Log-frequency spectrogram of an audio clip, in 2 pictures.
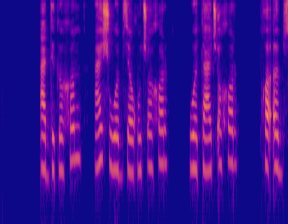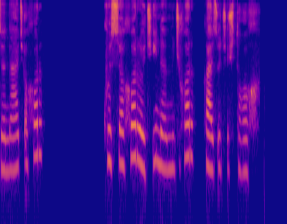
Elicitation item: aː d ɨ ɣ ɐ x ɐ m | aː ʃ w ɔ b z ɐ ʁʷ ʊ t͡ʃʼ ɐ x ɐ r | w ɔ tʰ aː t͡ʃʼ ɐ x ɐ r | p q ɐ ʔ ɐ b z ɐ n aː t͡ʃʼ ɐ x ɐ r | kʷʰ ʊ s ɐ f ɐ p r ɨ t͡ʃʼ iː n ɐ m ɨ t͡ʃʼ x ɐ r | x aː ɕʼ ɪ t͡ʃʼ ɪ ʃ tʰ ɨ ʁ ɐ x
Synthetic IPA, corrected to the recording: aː d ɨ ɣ ɐ x ɐ m | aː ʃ w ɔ b z ɐ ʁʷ ʊ t͡ʃʼ ɐ x ɐ r | w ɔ tʰ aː t͡ʃʼ ɐ x ɐ r | p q ɐ ʔ ɐ b z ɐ n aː t͡ʃʼ ɐ x ɐ r | kʷʰ ʊ s ɐ x ɐ r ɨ t͡ʃʼ iː n ɐ m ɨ t͡ʃʼ x ɐ r | x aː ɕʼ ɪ t͡ʃʼ ɪ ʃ tʰ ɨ ʁ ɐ x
